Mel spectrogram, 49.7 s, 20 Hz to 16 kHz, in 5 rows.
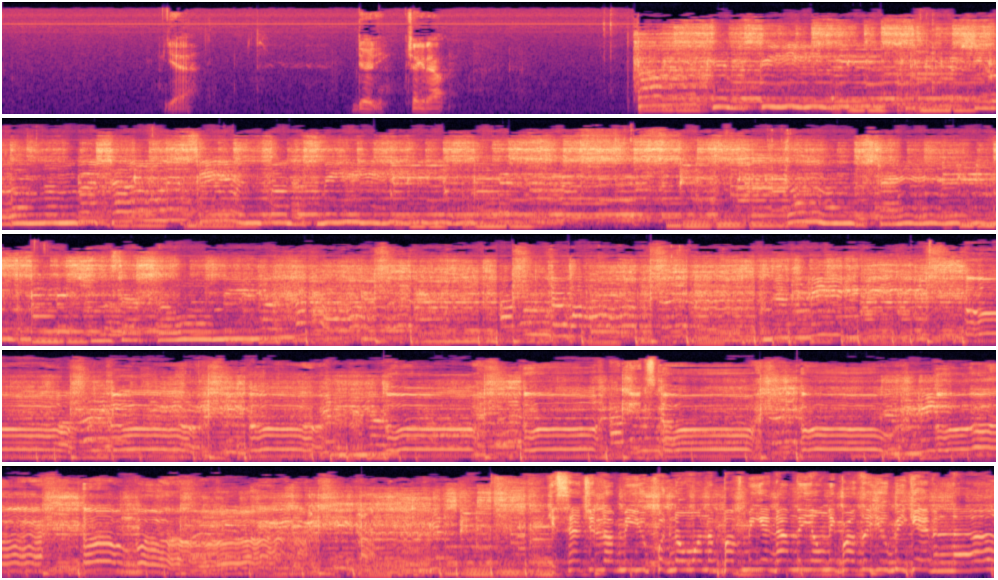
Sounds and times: Speech: 1.6s - 2.0s, 3.5s - 4.6s
Music: 6.3s - 49.6s.

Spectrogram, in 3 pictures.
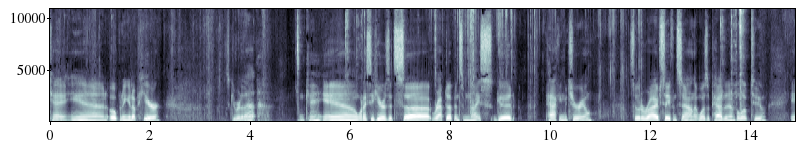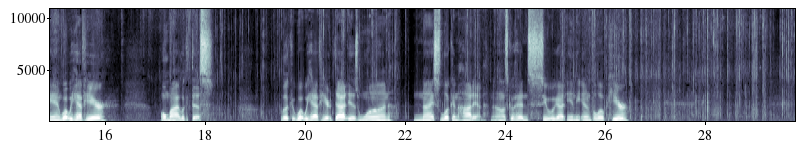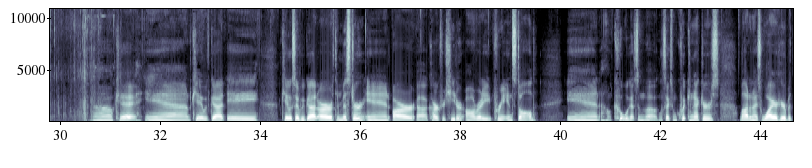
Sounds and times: Speech: 0.0s - 2.2s, 3.5s - 4.2s, 5.0s - 9.3s, 9.9s - 10.9s, 11.6s - 16.0s, 17.1s - 18.2s, 19.5s - 26.5s, 30.6s - 39.6s, 40.2s - 44.6s
Crumpling, crinkling: 0.0s - 5.2s, 5.8s - 34.5s
Inside, small room: 0.0s - 44.6s.

